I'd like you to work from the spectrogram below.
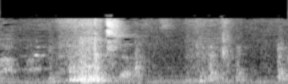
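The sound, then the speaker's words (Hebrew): A door being closed, heard as one dull, low thud near the first second while people talk quietly around it. “אפשר אולי לסגור את הדור? לא חם לכם מדי.”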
